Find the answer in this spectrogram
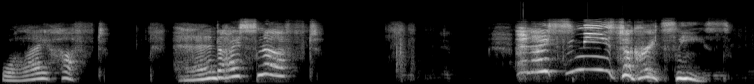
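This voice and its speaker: A woman's put-on character voice at an extremely high pitch, very slow in pace, with long, frequent pauses. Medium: read story. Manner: chatty, aggrieved, wisecracking.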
